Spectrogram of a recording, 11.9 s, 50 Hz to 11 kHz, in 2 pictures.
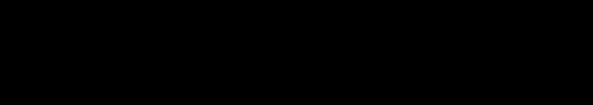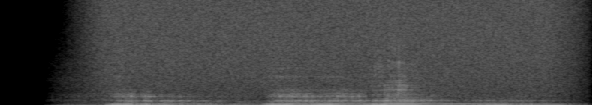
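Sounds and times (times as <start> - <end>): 
pink noise: 6.7 - 11.8.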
